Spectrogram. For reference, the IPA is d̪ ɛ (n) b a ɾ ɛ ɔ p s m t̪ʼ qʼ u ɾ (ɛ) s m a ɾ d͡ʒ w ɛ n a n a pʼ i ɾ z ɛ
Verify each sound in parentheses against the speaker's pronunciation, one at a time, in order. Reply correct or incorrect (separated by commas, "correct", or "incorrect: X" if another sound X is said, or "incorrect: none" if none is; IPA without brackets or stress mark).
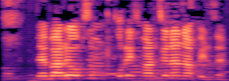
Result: incorrect: none, incorrect: i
